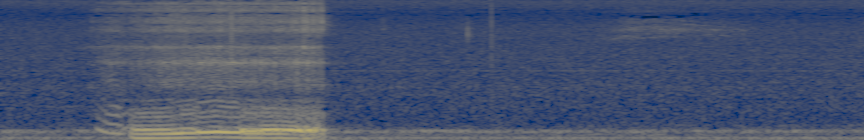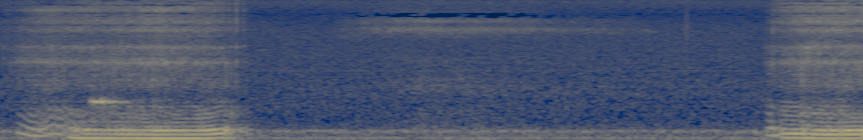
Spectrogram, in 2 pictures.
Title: Snoring dog หมาโกรนโครตดัง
